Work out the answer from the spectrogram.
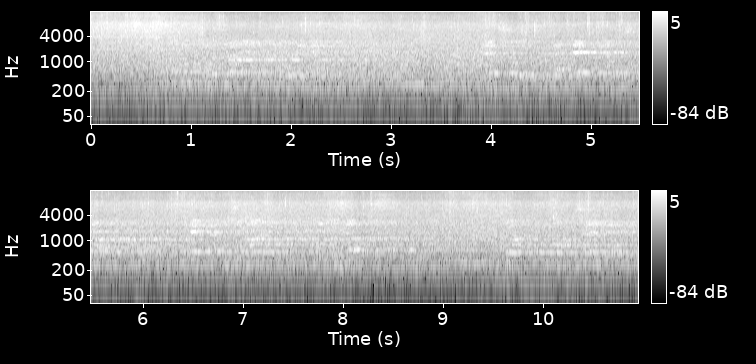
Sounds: swimming

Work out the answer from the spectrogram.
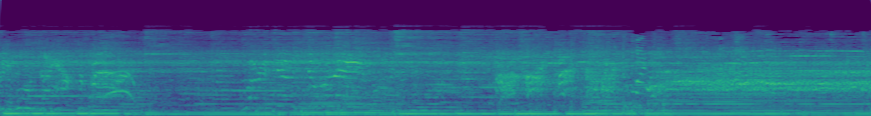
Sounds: speech, music, crowd

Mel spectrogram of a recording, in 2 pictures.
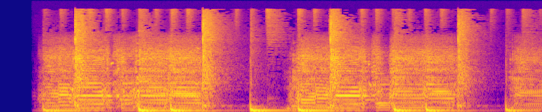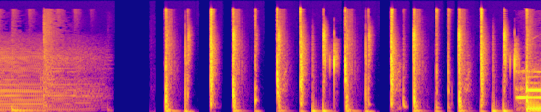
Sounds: music, drum machine

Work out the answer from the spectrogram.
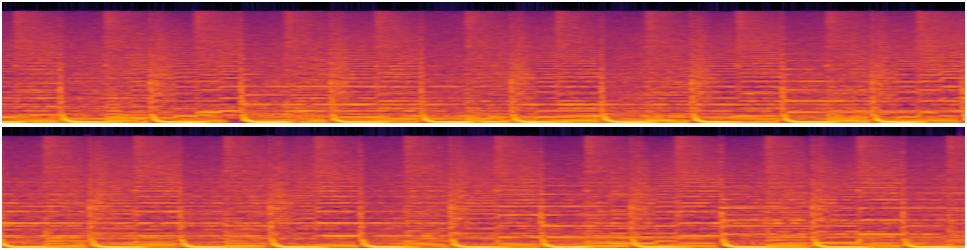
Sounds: trance music, music

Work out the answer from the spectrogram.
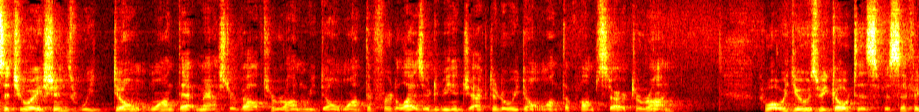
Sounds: speech

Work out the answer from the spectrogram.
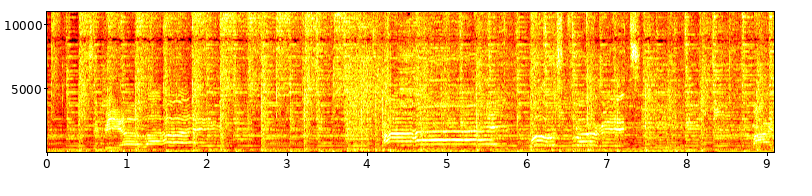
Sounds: music

